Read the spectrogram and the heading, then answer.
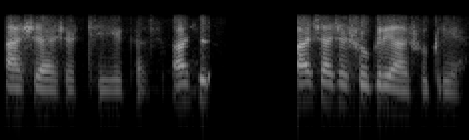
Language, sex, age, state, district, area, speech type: Kashmiri, male, 18-30, Jammu and Kashmir, Anantnag, rural, conversation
